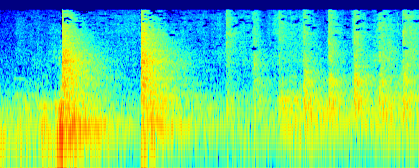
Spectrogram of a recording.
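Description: Two loud, heavy smashing blows ring out, followed by a quicker series of lighter knocks and bangs as Grzegorz Braun strikes and breaks a microphone and loudspeaker, blocking a lecture on the Holocaust.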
